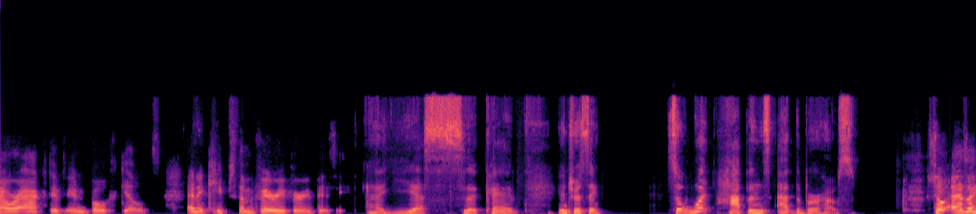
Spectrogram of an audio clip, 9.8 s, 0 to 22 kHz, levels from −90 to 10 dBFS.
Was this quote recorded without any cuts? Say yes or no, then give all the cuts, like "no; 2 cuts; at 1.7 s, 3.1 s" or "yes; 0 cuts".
yes; 0 cuts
